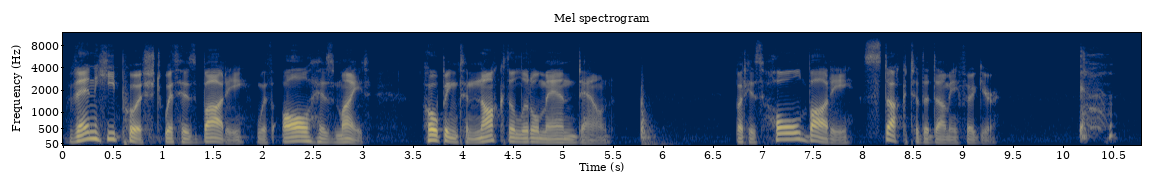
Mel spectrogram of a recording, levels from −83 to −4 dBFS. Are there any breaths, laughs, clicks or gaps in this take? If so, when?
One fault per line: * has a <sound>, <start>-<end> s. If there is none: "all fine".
* has a thud, 5.8-6.3 s
* has a cough, 10.2-10.6 s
